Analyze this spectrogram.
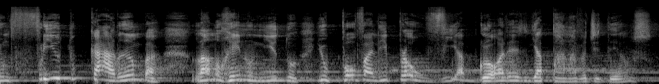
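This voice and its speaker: A man preaching a sermon as pastor, impassioned and building to shouts. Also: sits high, gravelly. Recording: long hall reverb with faint music.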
